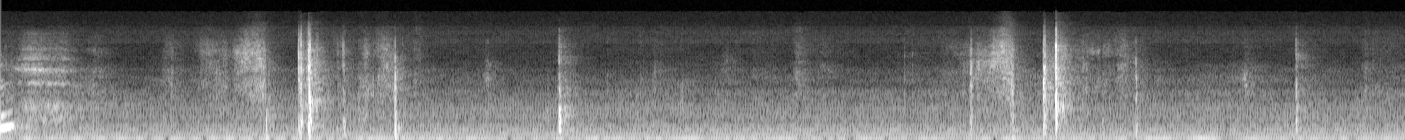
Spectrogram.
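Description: Tarot cards being shuffled for a Gemini love reading, a soft steady riffle with a few sharper card snaps, close and quiet, no talk over it.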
